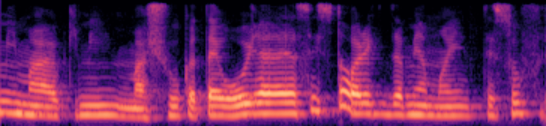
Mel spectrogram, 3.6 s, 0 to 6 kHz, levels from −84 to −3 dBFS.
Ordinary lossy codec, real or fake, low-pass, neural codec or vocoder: none; real; 5.4 kHz; none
